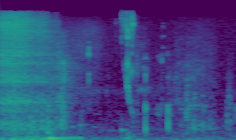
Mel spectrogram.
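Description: Quiet pause at a podcast microphone: a soft breath-like rush at the start, then near silence with a few faint mouth clicks.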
